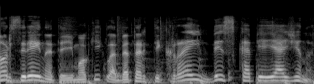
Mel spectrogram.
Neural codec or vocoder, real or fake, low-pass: none; real; 9.9 kHz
